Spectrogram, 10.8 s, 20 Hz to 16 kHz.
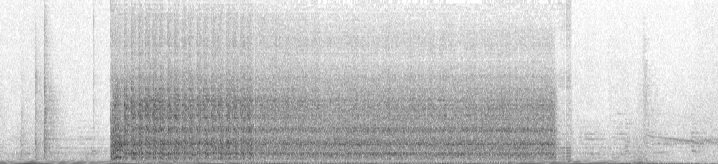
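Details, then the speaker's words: BMW K100 cafe racer, first start after build, retry with choke back: starter churns steadily about three beats a second for six seconds with no firing; smoke from exhaust, first injector leaking fuel, spark present; crank no start, flooding. "no luck so far put the choke back uh we had some smoke out of the exhaust um we have spark with you should have air"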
